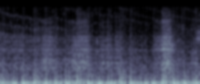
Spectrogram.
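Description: Utility knife blade scoring a thick, many-layered cardboard tube, an irregular dry scratching with fine ticks, over a steady low hum.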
